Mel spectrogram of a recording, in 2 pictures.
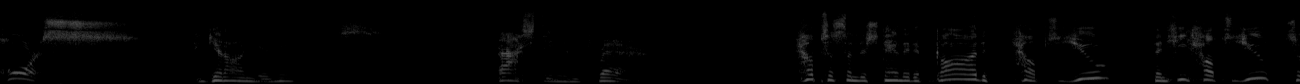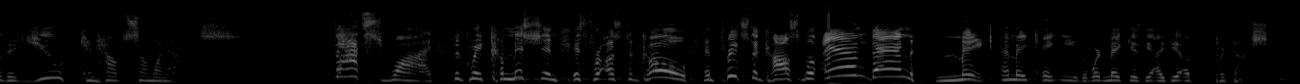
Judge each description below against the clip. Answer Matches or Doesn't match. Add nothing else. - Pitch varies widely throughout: Matches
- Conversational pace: Doesn't match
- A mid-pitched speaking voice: Doesn't match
